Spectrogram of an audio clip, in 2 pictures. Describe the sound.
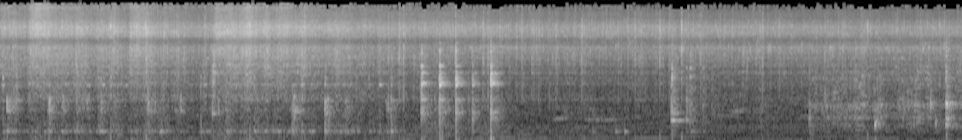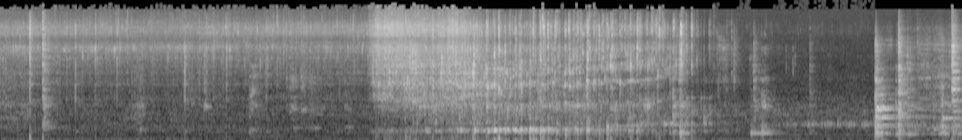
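A spoon stirs a thickening mixture in a cooking pot, with a constant bubbling sizzle, scattered clinks of the utensil against the pot, and a louder, harsher stretch of sizzling near the end.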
